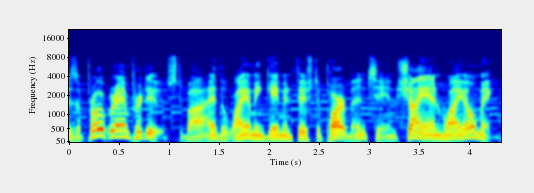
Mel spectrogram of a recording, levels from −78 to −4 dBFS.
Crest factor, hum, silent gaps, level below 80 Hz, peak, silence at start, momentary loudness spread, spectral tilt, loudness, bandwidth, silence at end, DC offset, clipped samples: 18 dB; none; none; -64 dBFS; -8 dBFS; 0 s; 9 LU; -5.5 dB/octave; -25 LUFS; 9 kHz; 0.1 s; under 0.1%; under 0.1%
